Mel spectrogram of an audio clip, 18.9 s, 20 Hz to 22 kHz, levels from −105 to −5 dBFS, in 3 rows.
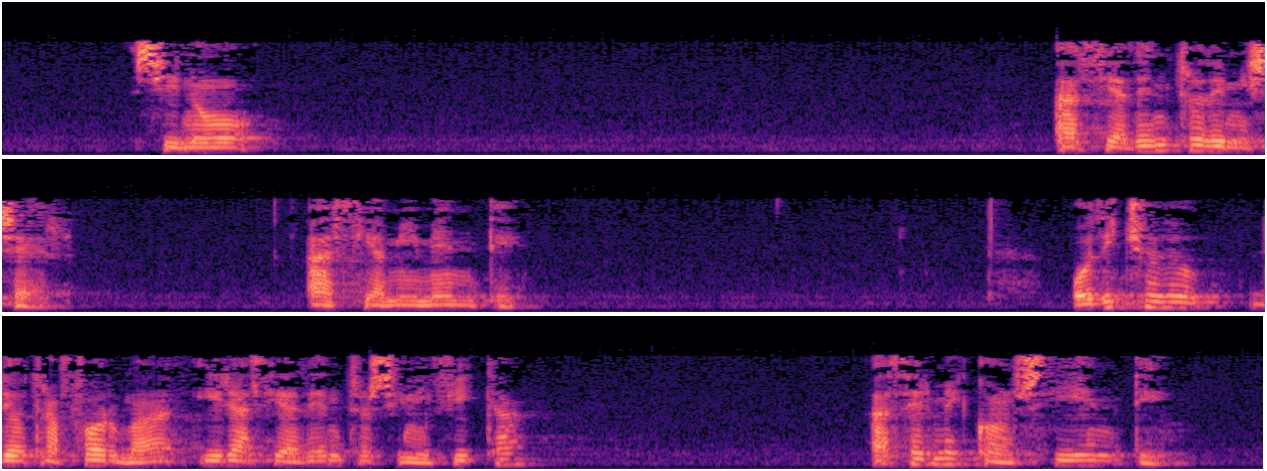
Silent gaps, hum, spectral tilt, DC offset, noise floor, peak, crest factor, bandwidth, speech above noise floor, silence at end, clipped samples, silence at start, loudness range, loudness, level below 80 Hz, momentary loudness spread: none; none; -2 dB/octave; under 0.1%; -70 dBFS; -6 dBFS; 26 dB; 8.2 kHz; 43 dB; 0.4 s; under 0.1%; 0.65 s; 9 LU; -27 LUFS; -82 dBFS; 16 LU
